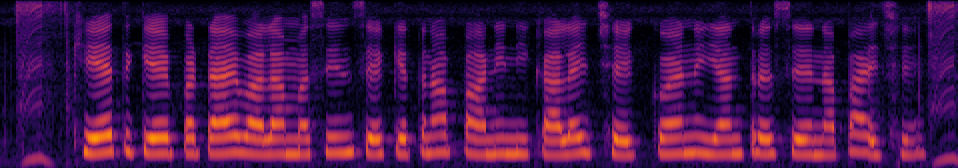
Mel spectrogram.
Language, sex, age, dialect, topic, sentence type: Maithili, female, 18-24, Angika, agriculture, question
